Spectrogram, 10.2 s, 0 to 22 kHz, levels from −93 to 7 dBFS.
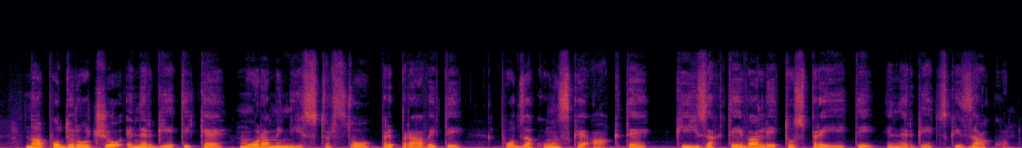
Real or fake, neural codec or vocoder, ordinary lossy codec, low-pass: fake; vocoder, 44.1 kHz, 128 mel bands every 256 samples, BigVGAN v2; none; 14.4 kHz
